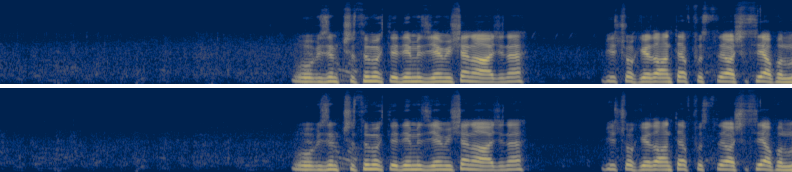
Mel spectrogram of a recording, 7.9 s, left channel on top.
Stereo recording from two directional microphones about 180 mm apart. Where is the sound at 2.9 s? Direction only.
20° right (ahead or behind).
